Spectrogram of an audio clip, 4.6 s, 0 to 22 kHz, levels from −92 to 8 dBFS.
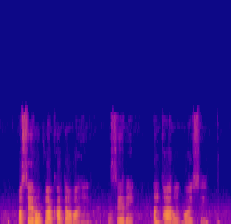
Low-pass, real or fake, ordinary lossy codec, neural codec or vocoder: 10.8 kHz; fake; Opus, 24 kbps; vocoder, 44.1 kHz, 128 mel bands, Pupu-Vocoder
